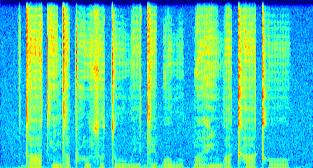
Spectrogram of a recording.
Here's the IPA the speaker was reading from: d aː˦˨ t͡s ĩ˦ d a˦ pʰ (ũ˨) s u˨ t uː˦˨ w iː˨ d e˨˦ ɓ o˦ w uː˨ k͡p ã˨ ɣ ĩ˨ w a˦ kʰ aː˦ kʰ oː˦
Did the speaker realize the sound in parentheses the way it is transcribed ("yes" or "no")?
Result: yes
